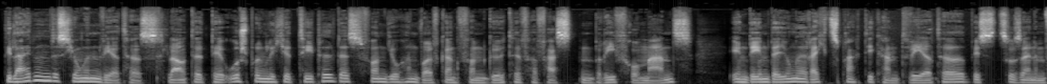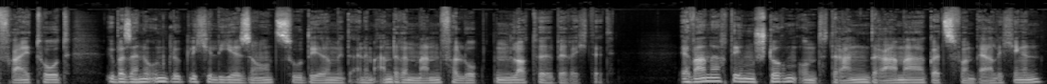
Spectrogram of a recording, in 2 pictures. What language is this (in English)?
German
